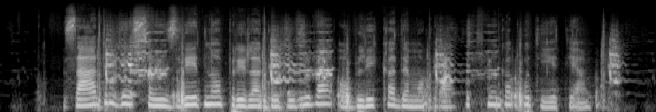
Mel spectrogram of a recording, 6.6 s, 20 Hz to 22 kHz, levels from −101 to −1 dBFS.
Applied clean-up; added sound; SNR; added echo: neural mask model RNNoise.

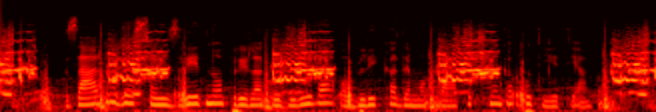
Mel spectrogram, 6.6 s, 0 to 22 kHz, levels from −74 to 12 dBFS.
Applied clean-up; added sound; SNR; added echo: none; Car; -4 dB; none.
